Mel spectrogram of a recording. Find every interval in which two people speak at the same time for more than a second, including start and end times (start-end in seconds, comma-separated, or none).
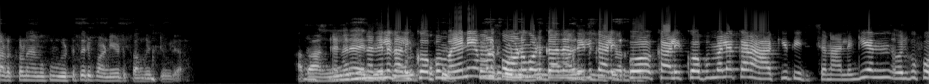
4.5-6.5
